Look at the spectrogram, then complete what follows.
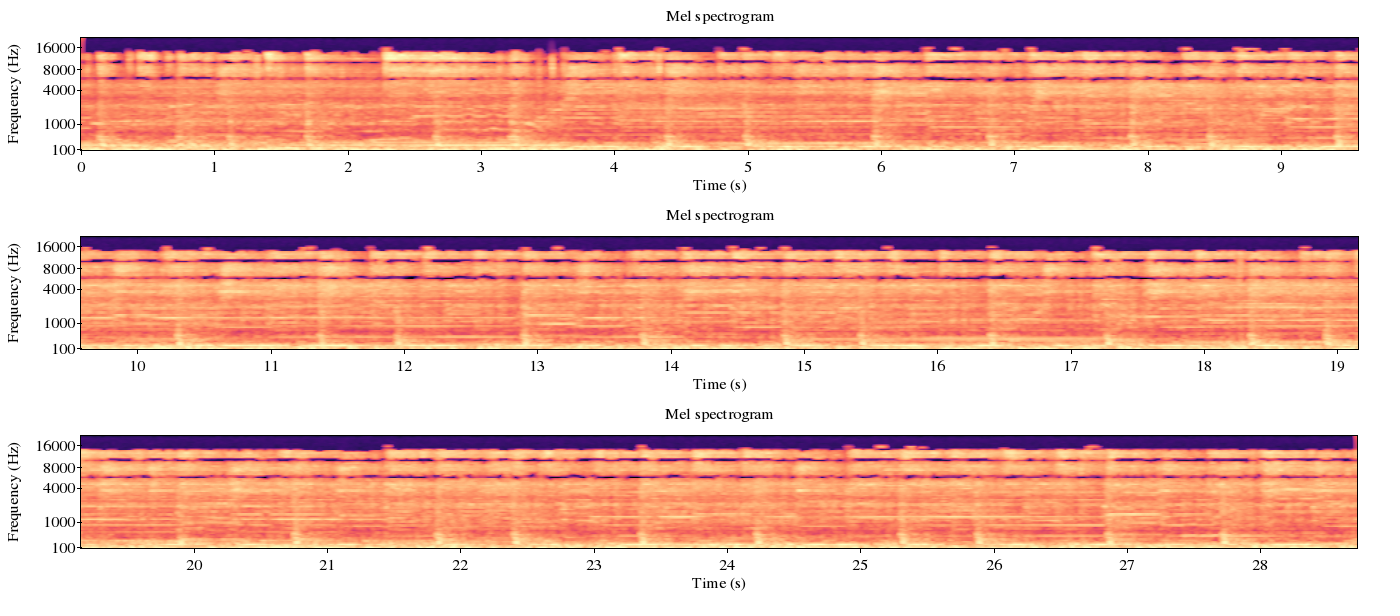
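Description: Progressive metal band playing loud and live: intricate electric guitar over a busy drum kit, with no vocals.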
